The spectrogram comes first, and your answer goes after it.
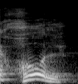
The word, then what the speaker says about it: whole: जैसे होल, WHOLE, लेकिन जब हम इसे पढ़ेंगे तो डब्लू की अलग से आवाज़ नहीं निकलती। वोल डब्लू को नहीं निकालेंगे, हम उससे आगे के शब्द को पढ़ेंगे, जैसे होल।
